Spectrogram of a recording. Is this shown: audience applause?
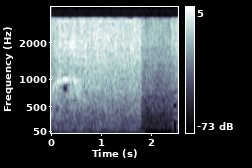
yes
